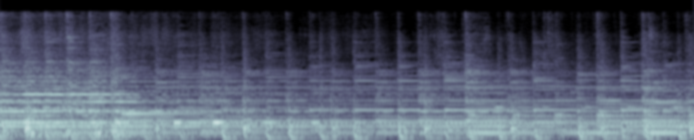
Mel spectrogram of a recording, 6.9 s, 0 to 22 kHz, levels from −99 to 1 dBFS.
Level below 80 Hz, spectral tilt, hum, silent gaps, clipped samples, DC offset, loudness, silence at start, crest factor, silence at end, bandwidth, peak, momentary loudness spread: -38 dBFS; -7 dB/octave; none; none; under 0.1%; under 0.1%; -24 LUFS; 0 s; 18 dB; 0 s; 16.5 kHz; -6 dBFS; 9 LU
